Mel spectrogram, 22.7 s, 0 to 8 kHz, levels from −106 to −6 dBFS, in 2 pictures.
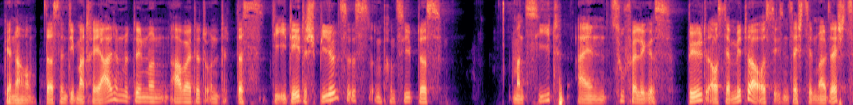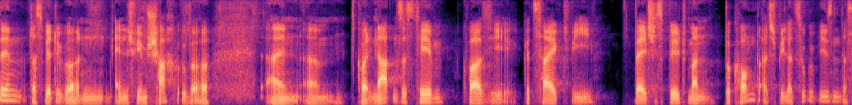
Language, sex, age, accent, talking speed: German, male, 30-49, German, 140 wpm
